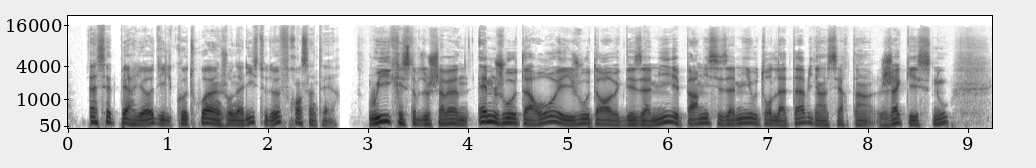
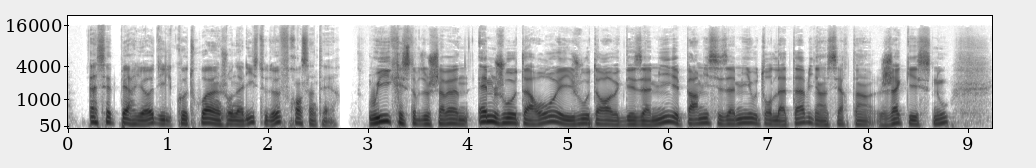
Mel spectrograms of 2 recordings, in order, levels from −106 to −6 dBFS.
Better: neither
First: none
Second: none

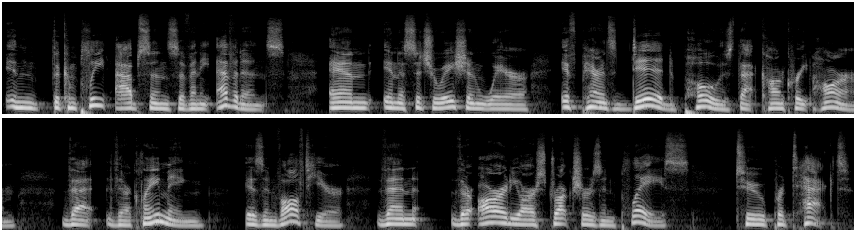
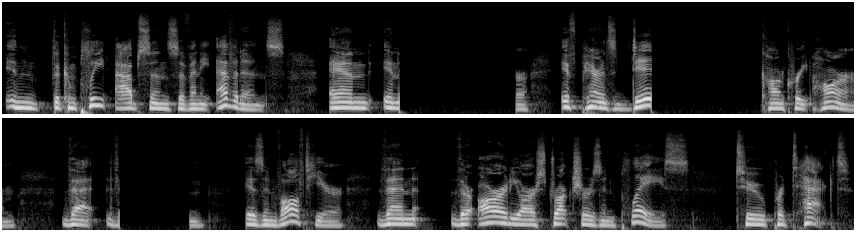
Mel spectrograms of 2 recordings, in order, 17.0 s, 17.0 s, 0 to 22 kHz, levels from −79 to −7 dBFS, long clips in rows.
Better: first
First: none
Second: audio cutting out; at 4 s for 1 s, at 6.5 s for 1 s and at 9.5 s for 0.5 s

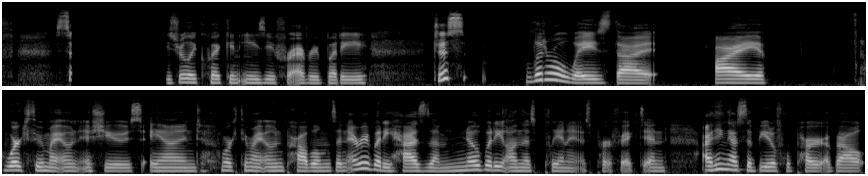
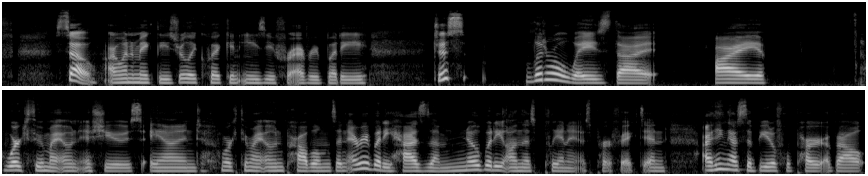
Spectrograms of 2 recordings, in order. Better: second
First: audio cutting out; at 0.5 s for 1 s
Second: none

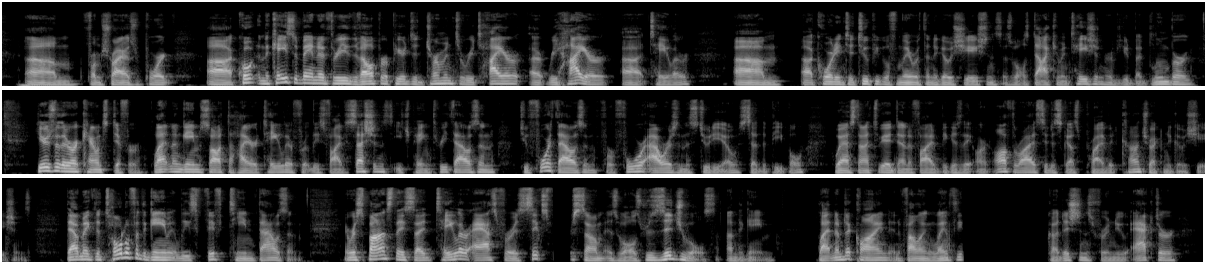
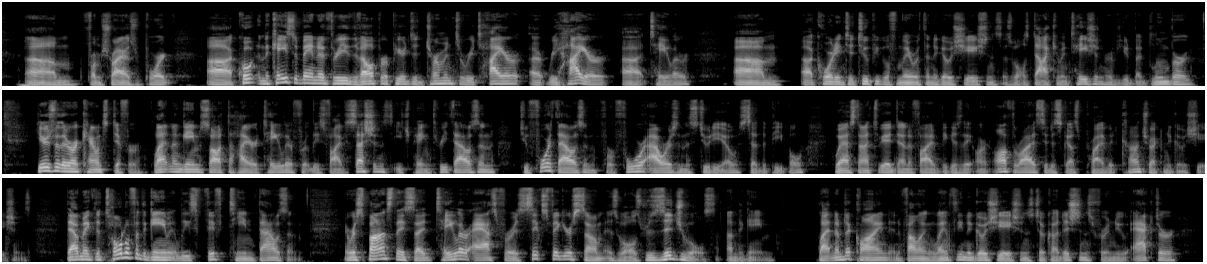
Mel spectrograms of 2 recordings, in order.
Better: second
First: audio cutting out; at 30 s and at 34 s for 1 s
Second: none

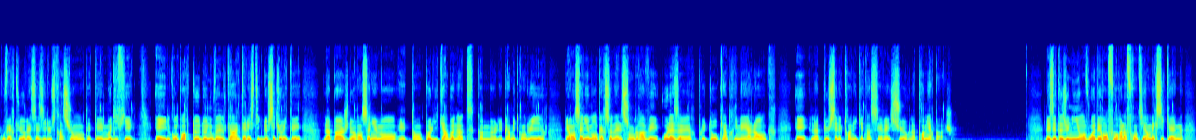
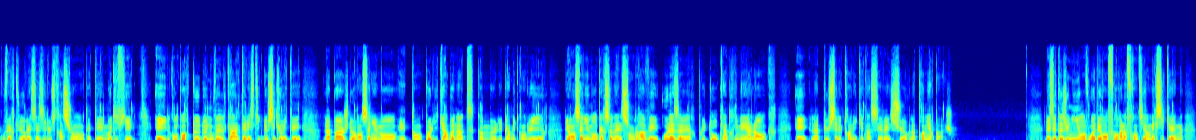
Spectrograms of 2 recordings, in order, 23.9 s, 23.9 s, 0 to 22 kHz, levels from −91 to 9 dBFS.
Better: first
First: none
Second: thin; very; fading below 350 Hz

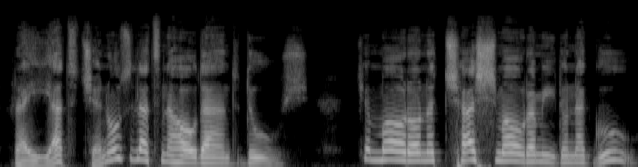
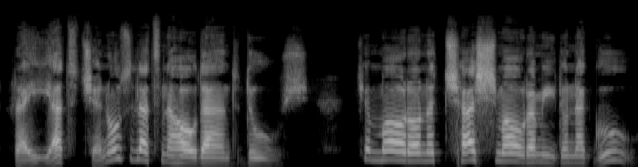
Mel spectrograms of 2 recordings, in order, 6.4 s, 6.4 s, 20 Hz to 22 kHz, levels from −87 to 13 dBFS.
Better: first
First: none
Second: thin; very; fading below 650 Hz

